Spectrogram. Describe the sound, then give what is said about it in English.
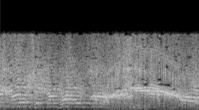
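A crowd of kids around a stage door screams and shrieks together in a loud, continuous high-pitched din, with voices rising and falling over one another for the full three seconds. “If he can get through those kids around the door.”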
